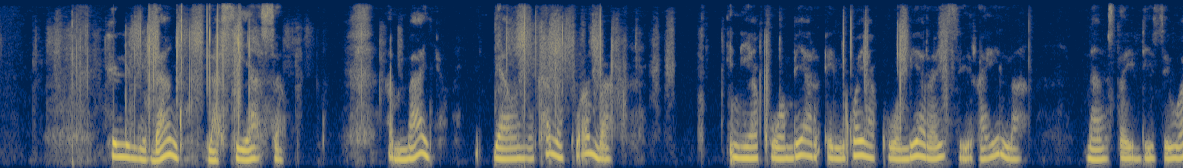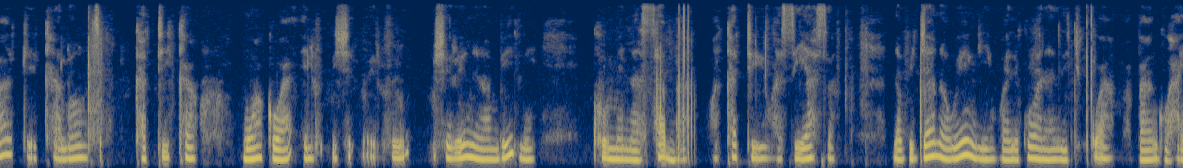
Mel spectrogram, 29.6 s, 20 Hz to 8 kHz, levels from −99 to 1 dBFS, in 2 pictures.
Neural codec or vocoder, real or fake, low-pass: none; real; 7.2 kHz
